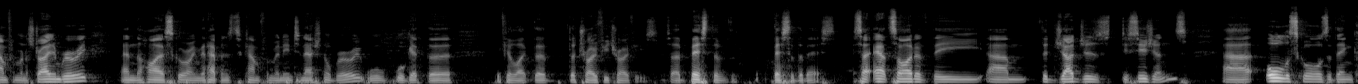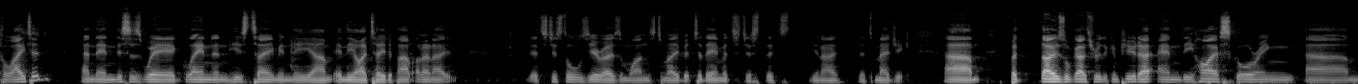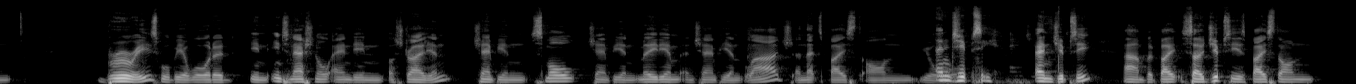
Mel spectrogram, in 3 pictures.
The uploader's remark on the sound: During the recent Good Beer Week in Melbourne, the Cryer Malt trade hub at BeerDeluxe was once again a focus for the brewing industry with a number of important trade discussions taking place. Brews News was able to be there to record some of these panels. This panel, held just hours before the Australian International Beer Awards presentation dinner.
